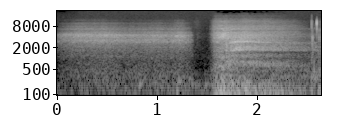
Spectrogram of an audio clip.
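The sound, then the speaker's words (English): A deep breath drawn alone, with no words spoken: a broad, breathy rush that swells after a short pause, then tapers off. “See, I had to take a deep breath before that one.”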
